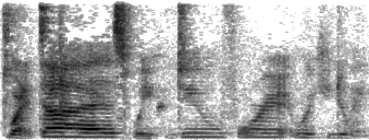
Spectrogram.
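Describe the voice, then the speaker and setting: A woman's fairly high-pitched voice over noticeable background noise. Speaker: YouTuber. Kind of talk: vlog talk to camera. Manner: halting, many fillers.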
